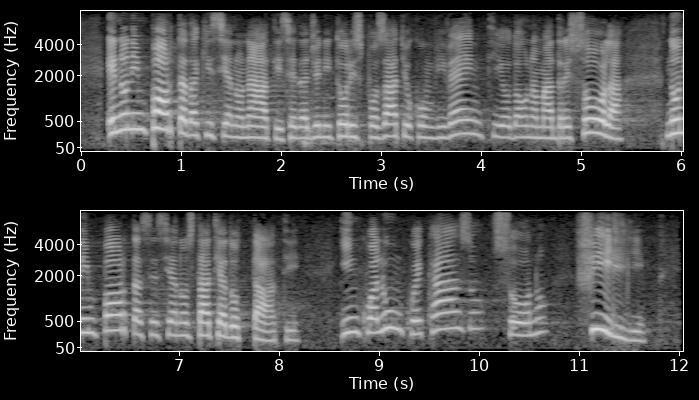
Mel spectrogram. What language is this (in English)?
Italian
